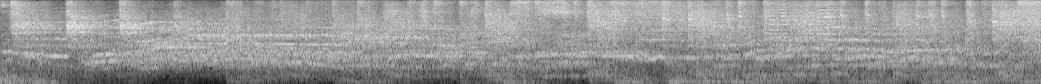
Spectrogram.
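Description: Audience cheering and screaming, many voices shrieking at once, over a dance track with a steady bass beat.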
